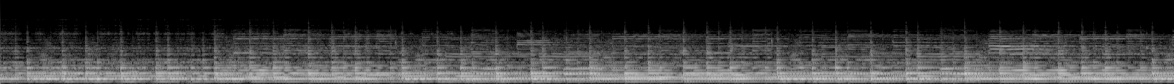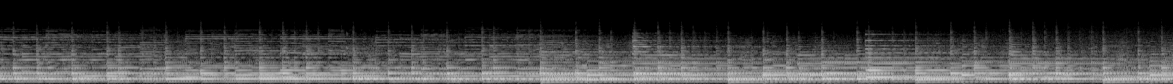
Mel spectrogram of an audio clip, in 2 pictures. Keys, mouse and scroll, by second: 19.9 middle click, 20.6-21.5 scroll up 2, 21.5-22.9 scroll up 1.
